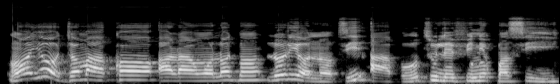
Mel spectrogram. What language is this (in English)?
Yoruba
